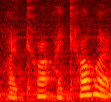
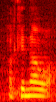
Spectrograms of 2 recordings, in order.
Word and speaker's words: Okinawa: And they end up in the island, I don't know where, Aikawa, whatever it is. Okinawa? Okinawa. Thank you for pronouncing the name.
